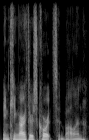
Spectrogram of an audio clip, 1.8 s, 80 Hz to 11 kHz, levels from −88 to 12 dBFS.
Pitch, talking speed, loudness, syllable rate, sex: 115 Hz, 200 wpm, -20 LUFS, 4.8 syllables/s, male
